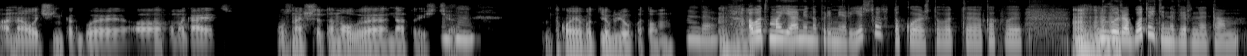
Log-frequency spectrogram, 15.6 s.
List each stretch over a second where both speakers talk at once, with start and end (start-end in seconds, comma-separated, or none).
none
